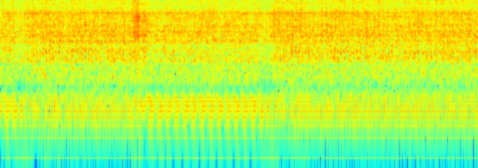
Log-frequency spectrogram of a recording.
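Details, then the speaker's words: Scrapyard Carrier AC Kubota three-cylinder diesel, restarted after sitting: steady even three-cylinder beat, smooth low drone with brief dip and recovery; runs cleanly on all three cylinders. "but she lit up on all three cylinders perfect"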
